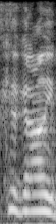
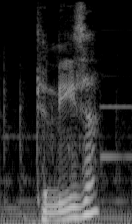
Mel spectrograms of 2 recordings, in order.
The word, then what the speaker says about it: Kagami: to remake your whole face like that it's kagami but i can't tell him that otherwise he'll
